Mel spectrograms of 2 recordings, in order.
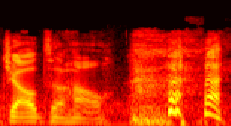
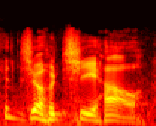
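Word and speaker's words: Zhou Qihao: Joi, sorry, not Jaoah. Joe Chihao.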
